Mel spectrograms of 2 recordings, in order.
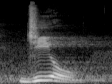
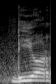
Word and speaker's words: Dior: Indonesia ucapinnya salah semua Jio Dior Bu di or itu bacanya Jio tuh Indonesia salah semuanya semuanya Hai HP yang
